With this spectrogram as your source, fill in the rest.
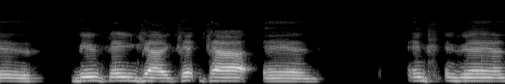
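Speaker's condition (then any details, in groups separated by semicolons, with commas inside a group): Moebius syndrome; severe nerve damage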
